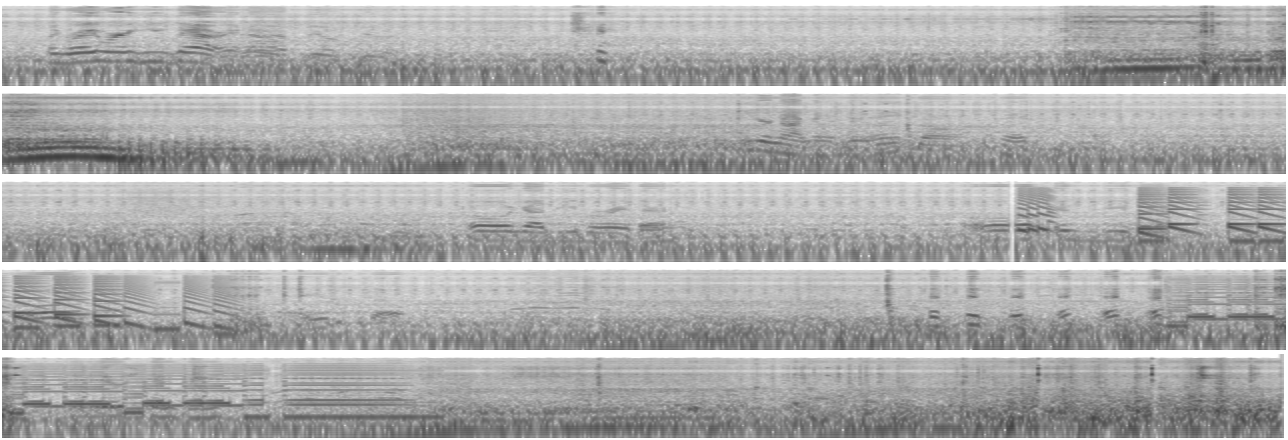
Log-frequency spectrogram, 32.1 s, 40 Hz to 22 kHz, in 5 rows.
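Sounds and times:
falling tones: 17.9 - 20.7, 25.1 - 28.0.

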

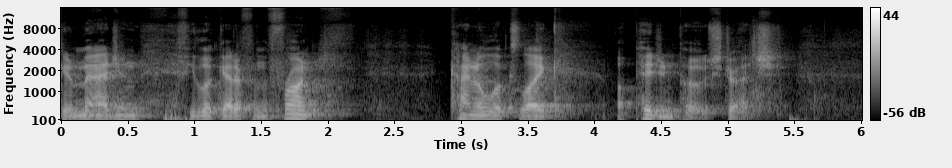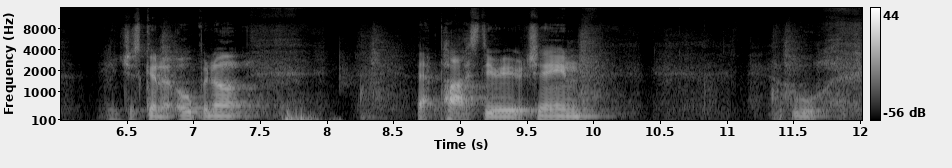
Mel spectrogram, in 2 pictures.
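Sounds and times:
man speaking: 0.0 - 2.2, 2.9 - 5.6, 6.3 - 7.6, 8.6 - 10.2, 11.4 - 12.0.

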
